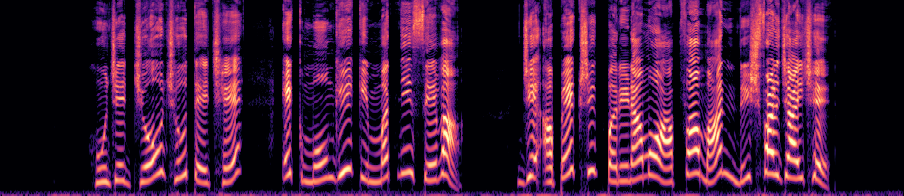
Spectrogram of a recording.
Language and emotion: Gujarati, angry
